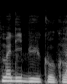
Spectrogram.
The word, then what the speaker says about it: Malibu Coco: Alors ça se prononce Malibu Coco. Il y a beaucoup de gens qui disent pas Malibu Malibu.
